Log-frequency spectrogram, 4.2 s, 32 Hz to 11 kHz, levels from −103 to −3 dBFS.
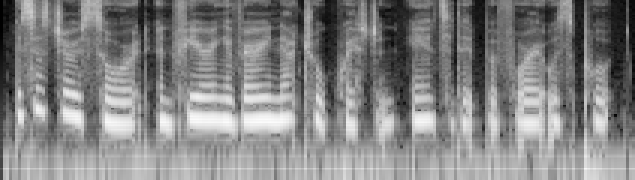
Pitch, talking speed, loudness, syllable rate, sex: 220 Hz, 225 wpm, -17 LUFS, 6.6 syllables/s, female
